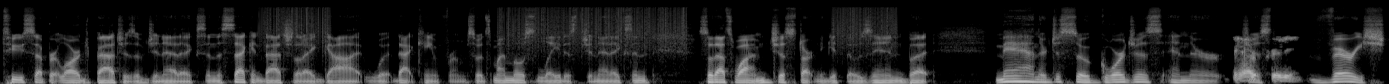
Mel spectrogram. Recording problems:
crackling; noticeable; at 2.5 s, from 5 to 7 s and at 8.5 s; 15 dB below the speech

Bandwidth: 15 kHz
